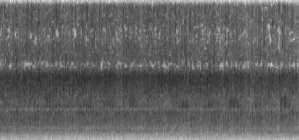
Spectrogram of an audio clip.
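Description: A dense, steady rattle of rapid clicks, like a ratchet being turned quickly.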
